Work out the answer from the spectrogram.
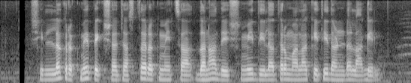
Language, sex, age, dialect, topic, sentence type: Marathi, male, 18-24, Standard Marathi, banking, question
